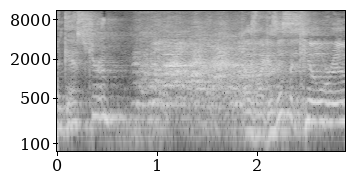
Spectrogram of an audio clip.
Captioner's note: audience laughing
